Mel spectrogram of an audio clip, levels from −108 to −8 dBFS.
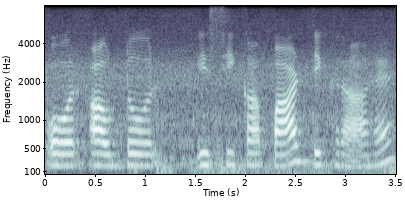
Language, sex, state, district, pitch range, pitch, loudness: Hindi, female, Punjab, Pathankot, 205-215 Hz, 210 Hz, -17 LUFS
